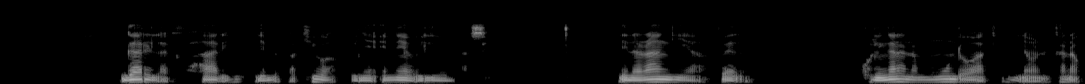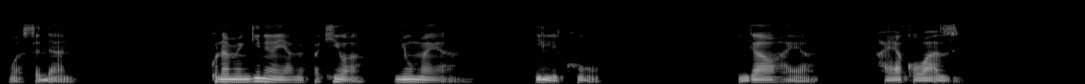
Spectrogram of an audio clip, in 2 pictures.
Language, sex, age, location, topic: Swahili, male, 25-35, Nairobi, finance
